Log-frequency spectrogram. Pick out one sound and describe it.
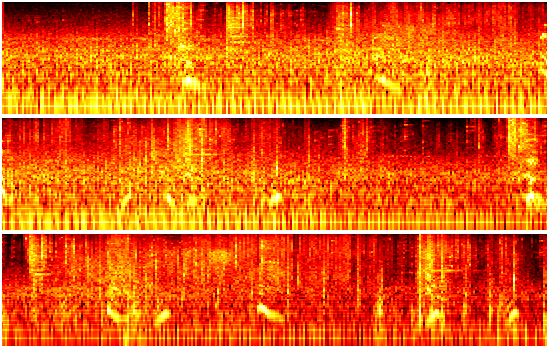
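A rope creaks and rattles during a climb.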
